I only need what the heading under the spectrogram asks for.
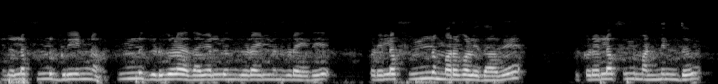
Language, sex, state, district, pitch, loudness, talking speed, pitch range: Kannada, female, Karnataka, Koppal, 230 Hz, -16 LUFS, 150 wpm, 220-245 Hz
